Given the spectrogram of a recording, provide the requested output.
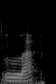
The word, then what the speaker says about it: Leap: to tell you about LEP castle and it's spelled leap like l e a p I think I've heard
